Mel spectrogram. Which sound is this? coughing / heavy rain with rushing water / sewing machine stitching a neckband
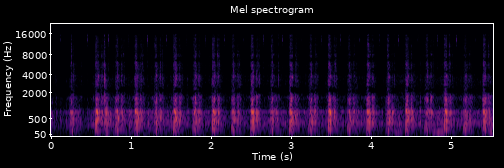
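sewing machine stitching a neckband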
